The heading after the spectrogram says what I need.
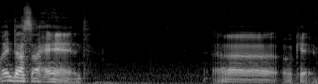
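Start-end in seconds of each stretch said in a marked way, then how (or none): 0.0-0.9 tentative, put-on fantasy dwarf voice. Speaker tries out a character voice for their game: dwarf voice. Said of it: "We'll work on a dwarf voice".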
